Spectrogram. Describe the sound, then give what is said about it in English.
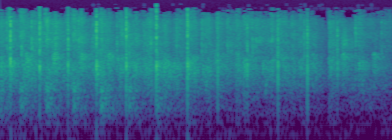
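An audience applauds a panel's panelists steadily for about four seconds, a dense wash of many hands clapping with a few sharper individual claps standing out, moderately loud and with no talking. “I'd like to ask everyone to please give our panelists a round of applause.”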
